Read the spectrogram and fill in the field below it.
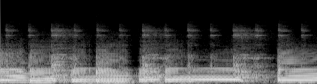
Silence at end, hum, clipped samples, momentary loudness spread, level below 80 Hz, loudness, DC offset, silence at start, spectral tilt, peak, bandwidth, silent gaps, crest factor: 0 s; none; under 0.1%; 3 LU; -32 dBFS; -13 LUFS; under 0.1%; 0 s; -10 dB/octave; 0 dBFS; 6 kHz; none; 12 dB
